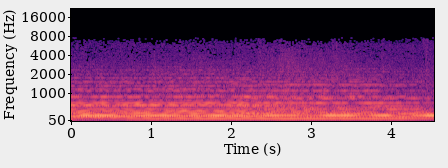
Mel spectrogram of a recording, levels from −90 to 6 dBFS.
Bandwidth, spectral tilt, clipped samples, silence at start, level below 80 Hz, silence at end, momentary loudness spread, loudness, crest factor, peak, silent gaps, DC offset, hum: 7.4 kHz; -7.5 dB/octave; under 0.1%; 0 s; -42 dBFS; 0 s; 3 LU; -20 LUFS; 10 dB; -8 dBFS; none; under 0.1%; none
